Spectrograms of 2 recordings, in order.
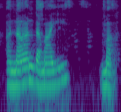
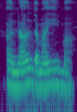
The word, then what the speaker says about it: Anandamayi Ma: Okay, I think this is pronounced Anandamayi Ma. Anandamayi Ma.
